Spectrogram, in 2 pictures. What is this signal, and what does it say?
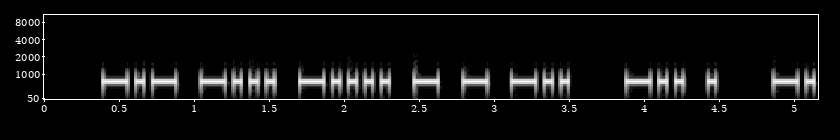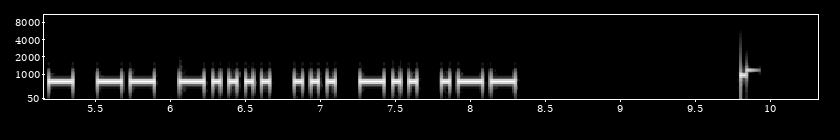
Morse code, heard as a keyed tone, about 22 wpm, 700 Hz. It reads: KB6TTD DE KM6SDW
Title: USA Callsign DE Callsign - 6 Characters - 22wpm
